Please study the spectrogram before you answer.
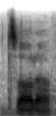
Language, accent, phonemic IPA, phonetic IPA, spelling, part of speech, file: Armenian, Eastern Armenian, /t͡sɑˈɾɑv/, [t͡sɑɾɑ́v], ծարավ, adjective, Hy-ծարավ.ogg
- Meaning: thirsty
